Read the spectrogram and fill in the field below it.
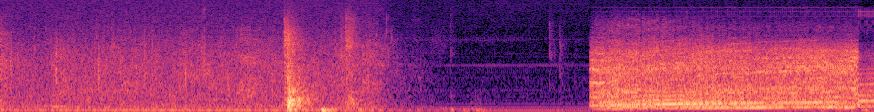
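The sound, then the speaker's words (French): Against outdoor ambience, someone gets into a car in front of an apartment building on a Sunday morning: the car door shuts with a solid thump, the sound turns muffled and quiet as if from inside, then the engine starts and hums steadily. “Il entre de suite dans la voiture.”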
